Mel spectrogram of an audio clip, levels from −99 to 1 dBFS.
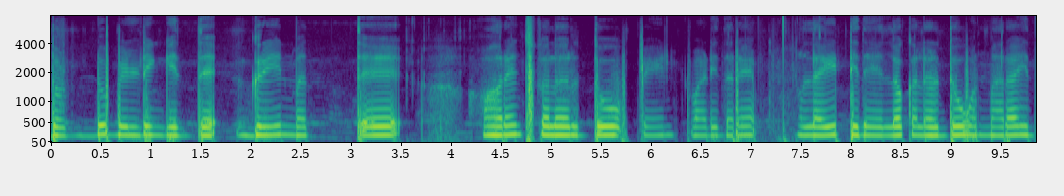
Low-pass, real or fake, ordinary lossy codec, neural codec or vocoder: none; real; none; none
